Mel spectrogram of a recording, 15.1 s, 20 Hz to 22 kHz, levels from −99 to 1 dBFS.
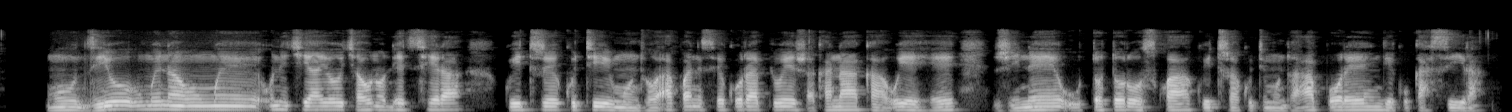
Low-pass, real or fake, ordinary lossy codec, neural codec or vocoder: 7.2 kHz; real; Opus, 64 kbps; none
